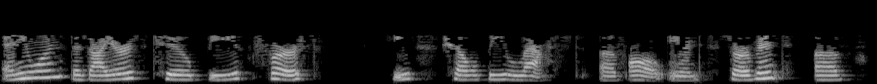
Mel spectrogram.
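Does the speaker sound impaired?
No.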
